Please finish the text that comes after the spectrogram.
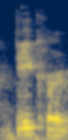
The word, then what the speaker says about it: Dacre: My name is pronounced Dacre.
